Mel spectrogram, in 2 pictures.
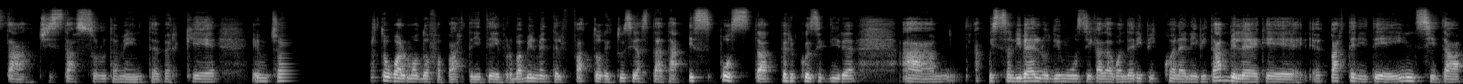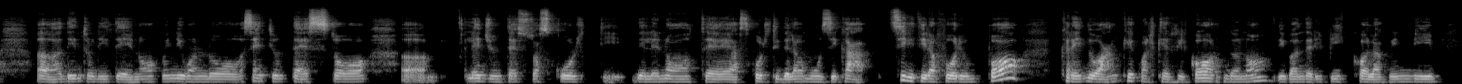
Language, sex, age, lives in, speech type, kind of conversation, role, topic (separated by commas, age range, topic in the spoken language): Italian, female, 30-34, Italy, conversation, podcast, host, Quale canzone ti commuove sempre, ancora oggi?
